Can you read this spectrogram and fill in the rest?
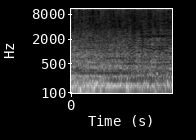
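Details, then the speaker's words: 1980s Australian-built Simpson Mini-Matic washer, blue pump at the back: steady low hum with watery rushing as the pump empties the tub; a normal, healthy pump-out. "There's a pump at the back, and there's a motor over there doing its job. Now I'll show you the back. There it is, pumping out."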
